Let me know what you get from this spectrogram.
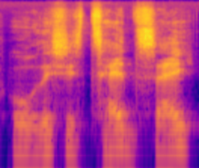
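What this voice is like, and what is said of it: Put-on South African accent. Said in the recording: “in his South African accent”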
